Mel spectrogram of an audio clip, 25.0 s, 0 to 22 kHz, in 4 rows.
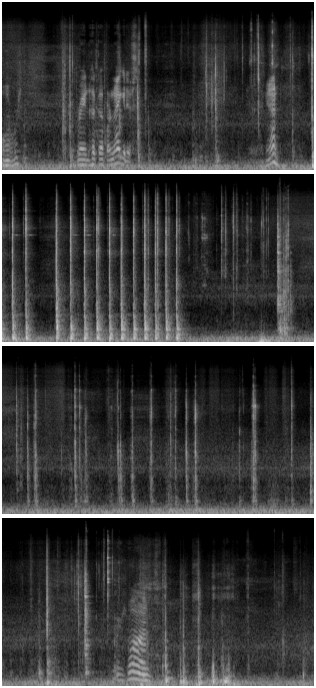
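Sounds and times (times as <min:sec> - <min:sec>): tool tapping on metal: 0:06.2 - 0:10.0.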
